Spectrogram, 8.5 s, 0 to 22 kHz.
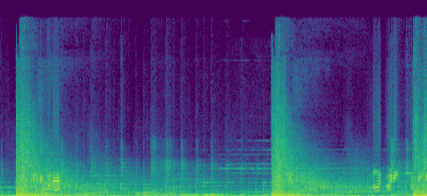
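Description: Gunfire in the video game Max Payne 3: loud, close bursts of shots cracking out in clusters, a heavy volley at the start and another midway, with shouted voices over a rumbling combat backdrop.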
